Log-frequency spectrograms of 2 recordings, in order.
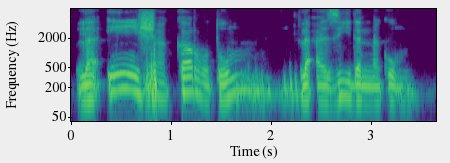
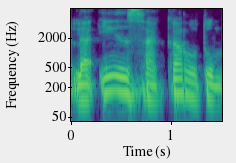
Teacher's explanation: terubah shin kepada sin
